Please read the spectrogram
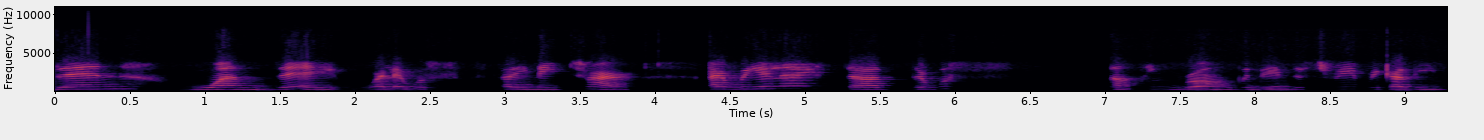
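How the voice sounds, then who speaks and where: A woman's high voice in an Argentine accent, at a fairly slow pace with ordinary pitch variation and long, frequent pauses. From Argentina. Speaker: dog grooming salon owner. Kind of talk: interview. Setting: video call.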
